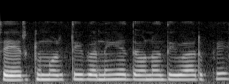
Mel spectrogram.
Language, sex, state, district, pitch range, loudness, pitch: Hindi, female, Uttar Pradesh, Lucknow, 220-230 Hz, -14 LUFS, 225 Hz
